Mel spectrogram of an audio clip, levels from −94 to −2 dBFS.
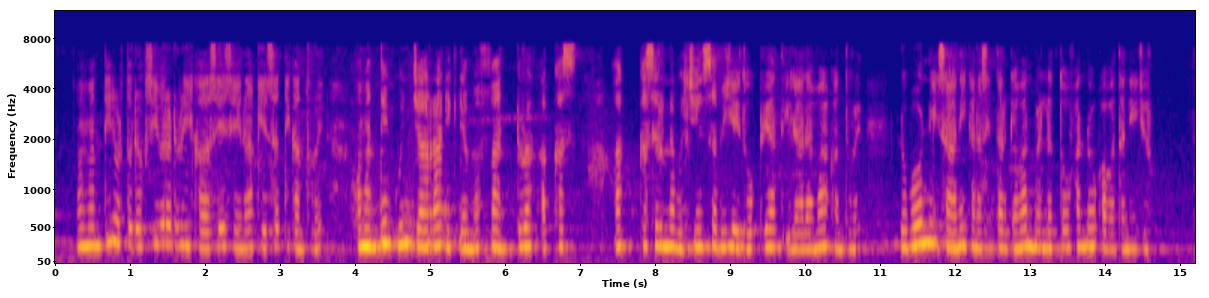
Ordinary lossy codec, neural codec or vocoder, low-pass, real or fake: MP3, 64 kbps; none; 7.2 kHz; real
